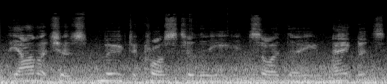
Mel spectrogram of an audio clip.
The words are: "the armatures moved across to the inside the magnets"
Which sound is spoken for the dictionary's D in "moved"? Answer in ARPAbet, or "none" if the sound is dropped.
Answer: D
